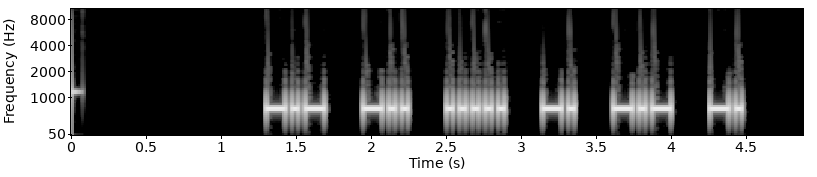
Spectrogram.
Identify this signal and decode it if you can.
Morse code, heard as a keyed tone, about 28 wpm, spaced as for 20 wpm, 700 Hz. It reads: KD5NKN
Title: USA Call Signs - 2x Character Spacing - 28wpm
